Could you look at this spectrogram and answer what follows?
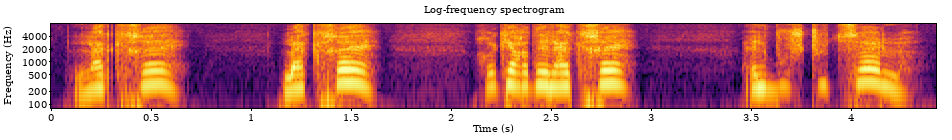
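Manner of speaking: halting, shrill, very high, very loud hysterical shriek. In a classroom, someone calls everyone's attention, hysterical and very high-voiced. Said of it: "Sa voix suraiguë avait pris un tel accent d'hystérie".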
